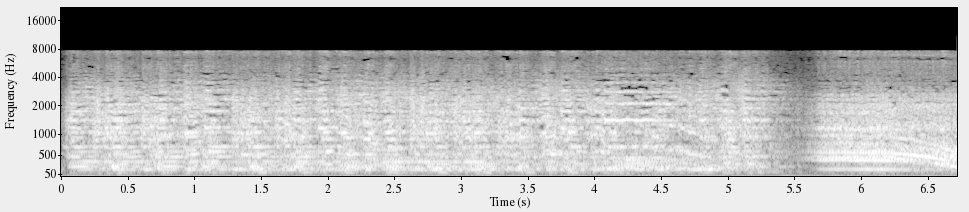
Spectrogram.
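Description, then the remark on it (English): A loud car engine roars steadily, briefly drops off, then revs up again with a rising whine as the vehicle pulls away. No one speaks. “Well, then I'll chase him. Give me your car keys”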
